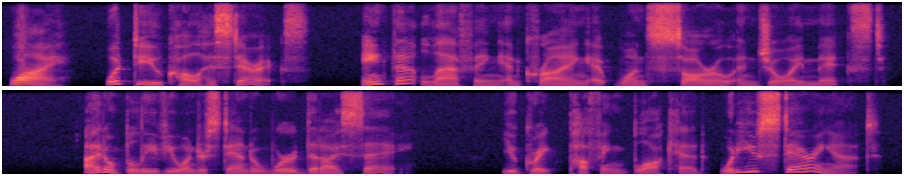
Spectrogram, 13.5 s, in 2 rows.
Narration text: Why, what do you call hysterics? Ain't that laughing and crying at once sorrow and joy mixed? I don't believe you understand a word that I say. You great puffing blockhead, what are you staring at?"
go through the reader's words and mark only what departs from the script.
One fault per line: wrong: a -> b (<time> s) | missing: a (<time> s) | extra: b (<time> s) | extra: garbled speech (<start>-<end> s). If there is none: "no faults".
no faults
